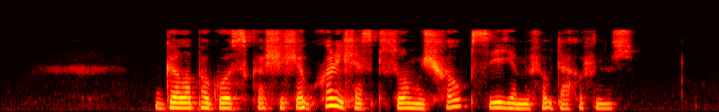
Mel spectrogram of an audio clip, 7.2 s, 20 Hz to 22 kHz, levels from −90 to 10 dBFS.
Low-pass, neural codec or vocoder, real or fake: 7.2 kHz; codec, 16 kHz, 4 kbps, X-Codec, WavLM features, trained on Multilingual LibriSpeech; fake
